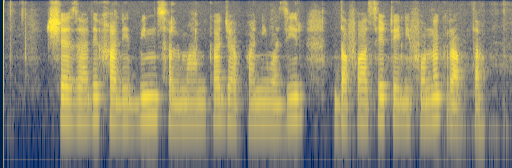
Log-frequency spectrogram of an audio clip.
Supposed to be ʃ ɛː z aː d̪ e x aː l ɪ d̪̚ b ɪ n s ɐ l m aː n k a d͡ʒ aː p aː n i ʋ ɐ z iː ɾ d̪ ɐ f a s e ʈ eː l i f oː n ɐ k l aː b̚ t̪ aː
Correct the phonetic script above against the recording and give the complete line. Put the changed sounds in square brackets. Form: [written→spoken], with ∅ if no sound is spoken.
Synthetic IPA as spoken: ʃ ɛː z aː d̪ e x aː l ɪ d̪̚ b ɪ n s ɐ l m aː n k a d͡ʒ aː p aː n i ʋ ɐ z iː ɾ d̪ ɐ f a s e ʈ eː l i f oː n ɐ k [l→ɾ] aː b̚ t̪ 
